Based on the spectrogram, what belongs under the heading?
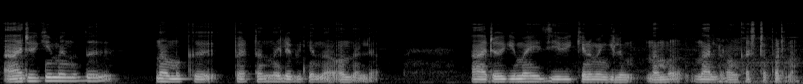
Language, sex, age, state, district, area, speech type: Malayalam, male, 60+, Kerala, Palakkad, rural, spontaneous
